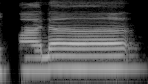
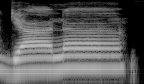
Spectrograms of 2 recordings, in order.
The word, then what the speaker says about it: ज्ञान: ज्ञा जे संयुक्त अक्षर छे बरोबर। ग अने य ज्ञान जॉइंट शब्द छे, एटले जॉइंट शब्द हमेशा प्रेस करीने बोलवानो, थोड़ो एना ऊपर भार आपवानो।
